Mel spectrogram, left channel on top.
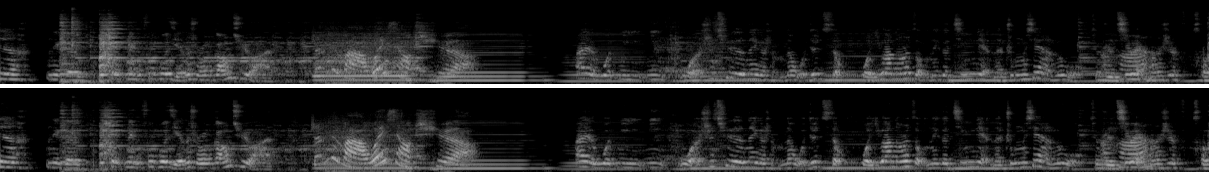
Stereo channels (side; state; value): both; normal; correlation 0.50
